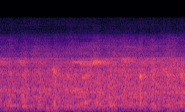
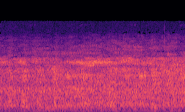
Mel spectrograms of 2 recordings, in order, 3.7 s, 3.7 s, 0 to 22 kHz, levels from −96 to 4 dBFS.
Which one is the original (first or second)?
second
